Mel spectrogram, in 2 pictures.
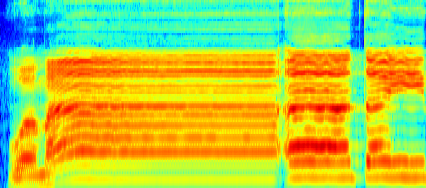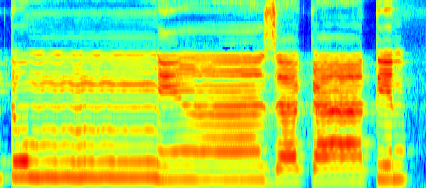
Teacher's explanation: Panjang 2 ketukan karena ada tanda berdiri di atasnya alif, di atasnya hamzahnya, ya, fathah berdiri. Ataitum, tai sifat lin, lentur, lemes, tidak boleh sentak, tidak boleh didengungkan.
